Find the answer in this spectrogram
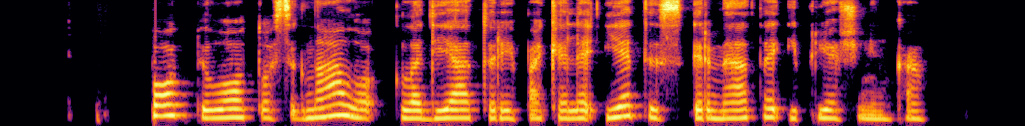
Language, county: Lithuanian, Klaipėda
